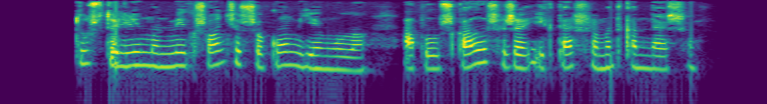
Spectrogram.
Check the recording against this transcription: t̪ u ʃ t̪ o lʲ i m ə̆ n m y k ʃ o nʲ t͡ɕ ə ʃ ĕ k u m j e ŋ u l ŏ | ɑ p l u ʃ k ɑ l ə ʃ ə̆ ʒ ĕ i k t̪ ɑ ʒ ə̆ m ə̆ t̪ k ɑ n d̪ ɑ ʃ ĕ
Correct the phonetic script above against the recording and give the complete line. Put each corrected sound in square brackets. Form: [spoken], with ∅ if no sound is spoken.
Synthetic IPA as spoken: t̪ u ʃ t̪ o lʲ [y] m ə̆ n m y k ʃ o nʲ t͡ɕ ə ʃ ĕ k u m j e ŋ u l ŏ | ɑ p l u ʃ k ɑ l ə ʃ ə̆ ʒ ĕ i k t̪ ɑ [ʃ] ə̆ m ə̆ t̪ k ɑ n d̪ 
